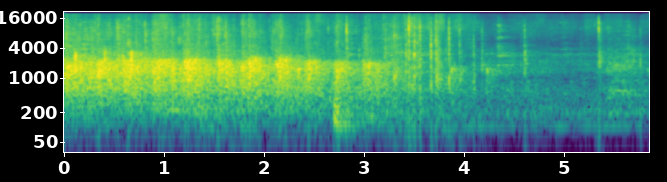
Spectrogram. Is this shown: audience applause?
yes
